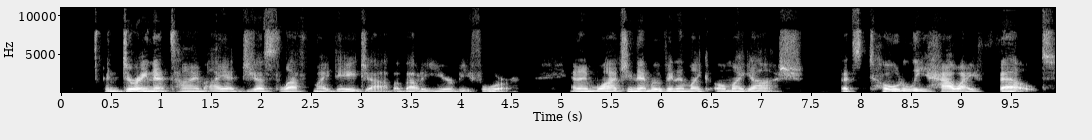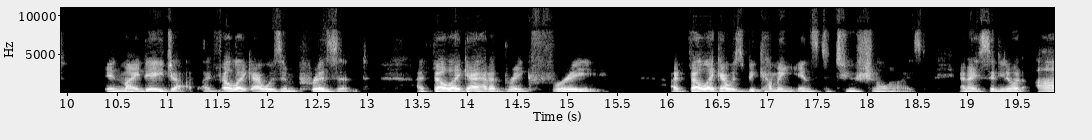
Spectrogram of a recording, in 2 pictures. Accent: Wisconsin, United States; But see, because I'm not from Ohio, I'm from Wisconsin, which is a few states over.

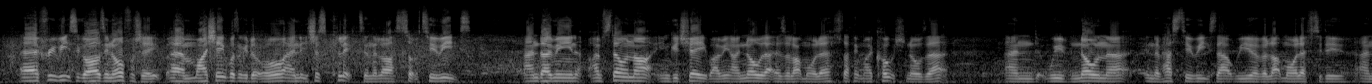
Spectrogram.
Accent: United Kingdom; And to say that I'm a British champion is the most surreal thing I've ever known in my life.

